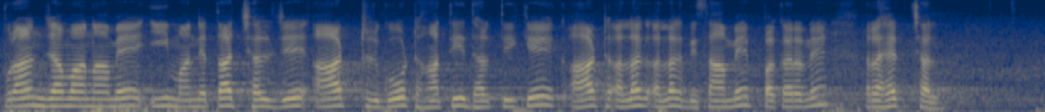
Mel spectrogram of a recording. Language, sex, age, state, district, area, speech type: Maithili, male, 18-30, Bihar, Purnia, urban, read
